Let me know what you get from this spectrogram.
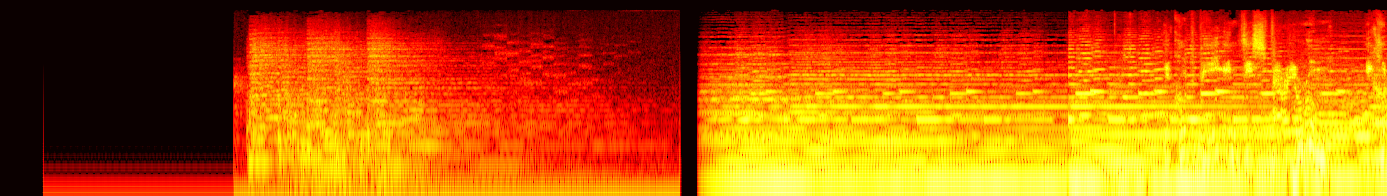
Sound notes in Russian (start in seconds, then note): none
